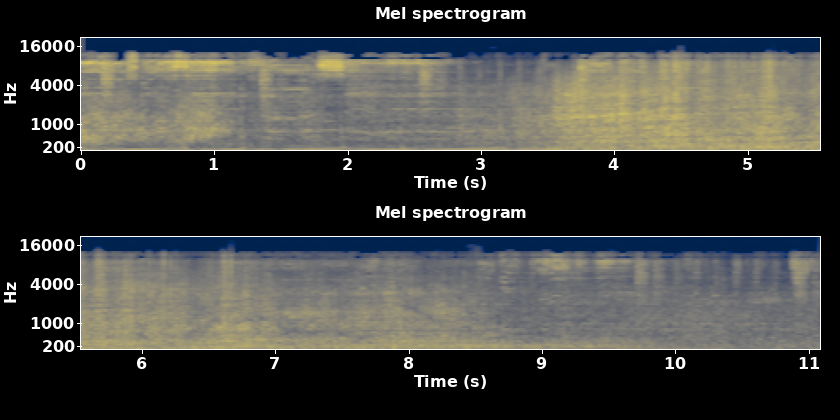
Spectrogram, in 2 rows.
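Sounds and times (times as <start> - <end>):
fighter jet roar: 0.0 - 11.0.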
